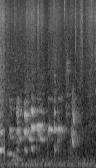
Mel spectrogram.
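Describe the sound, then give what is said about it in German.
Chickens cluck softly while feeding in a henhouse on organic layer mash and scattered grain. A few short, throaty clucks sit over a steady low hum. “So, ja, und das war jetzt der Hühnerstall. Die Hühner sind hier fleißig am Fressen.”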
